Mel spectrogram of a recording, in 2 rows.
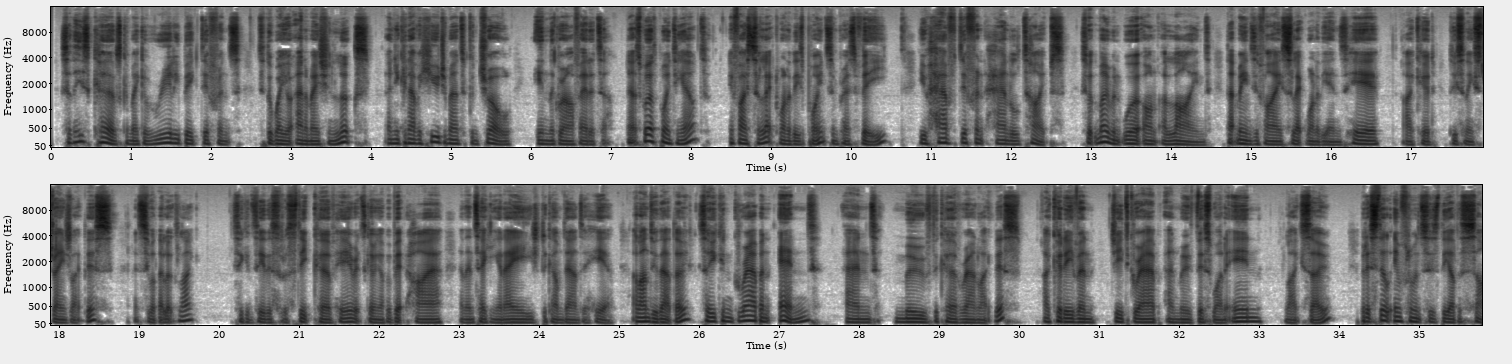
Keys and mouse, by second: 8.8-9.2 drag, 9.9 v, 15.0 click, 16.4 g, 18.9 space, 20.1 space, 25.0 ctrl+z, 27.3 g, 31.0 g.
